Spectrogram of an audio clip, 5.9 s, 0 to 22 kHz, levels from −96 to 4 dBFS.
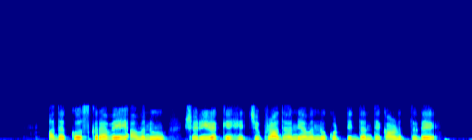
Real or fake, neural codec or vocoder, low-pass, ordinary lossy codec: fake; codec, 16 kHz in and 24 kHz out, 1 kbps, XY-Tokenizer; 5.4 kHz; none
